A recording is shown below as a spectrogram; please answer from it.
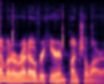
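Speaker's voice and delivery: normal talking voice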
